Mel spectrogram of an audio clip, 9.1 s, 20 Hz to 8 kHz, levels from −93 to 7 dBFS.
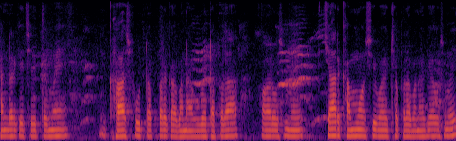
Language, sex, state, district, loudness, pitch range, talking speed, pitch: Hindi, male, Bihar, Gopalganj, -36 LUFS, 125-135 Hz, 160 wpm, 130 Hz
